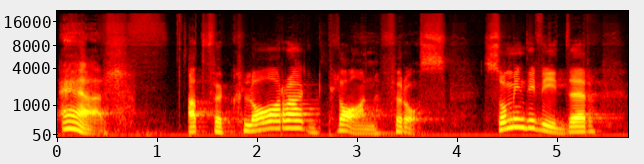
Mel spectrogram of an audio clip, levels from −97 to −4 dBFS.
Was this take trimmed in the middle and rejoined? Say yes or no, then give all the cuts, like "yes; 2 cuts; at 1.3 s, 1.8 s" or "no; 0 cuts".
yes; 1 cut; at 2.6 s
